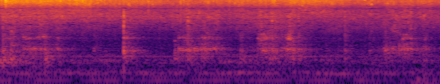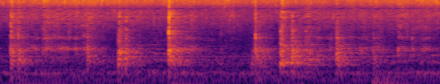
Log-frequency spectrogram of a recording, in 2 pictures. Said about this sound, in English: Saute this in the butter for about a minute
